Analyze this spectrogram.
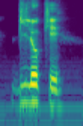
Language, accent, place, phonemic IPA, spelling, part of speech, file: French, France, Lyon, /bi.lɔ.ke/, biloquer, verb, LL-Q150 (fra)-biloquer.wav
- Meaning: to plough deeply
